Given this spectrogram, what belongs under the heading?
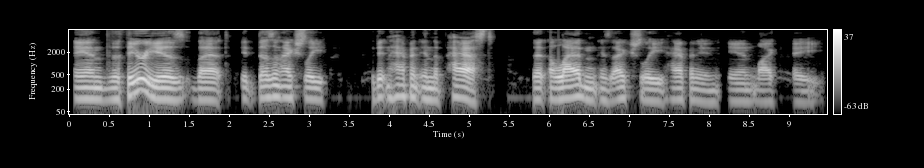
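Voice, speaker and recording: A man co-hosting a casual panel chat, talking haltingly as he searches for his words. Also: on the low side, fairly even intonation, darkish tone. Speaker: podcast co-host.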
